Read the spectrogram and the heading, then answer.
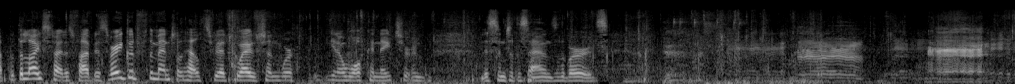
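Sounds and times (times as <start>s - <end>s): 
speech: 0.0s - 7.2s
dairy sheep bleating: 6.6s - 10.1s.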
